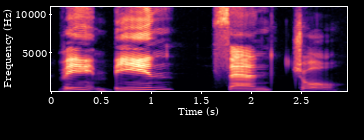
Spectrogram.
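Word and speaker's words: 빈센조: The Korean way, the Korean way of pronouncing it is Bin Sancho. Bin Yes. Sancho, and you say that really fast. That's how Mm-hmm. phonetically they wrote it in Korean because there's no V equivalent in Okay. Korean. So it becomes like a B sound.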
